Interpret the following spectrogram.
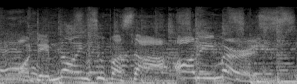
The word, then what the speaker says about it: Murs: dem neuen Superstar Olly Murs. It's pronounced Murs, not Mears.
